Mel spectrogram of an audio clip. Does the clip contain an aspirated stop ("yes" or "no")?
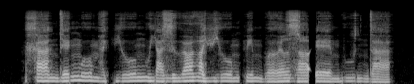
no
